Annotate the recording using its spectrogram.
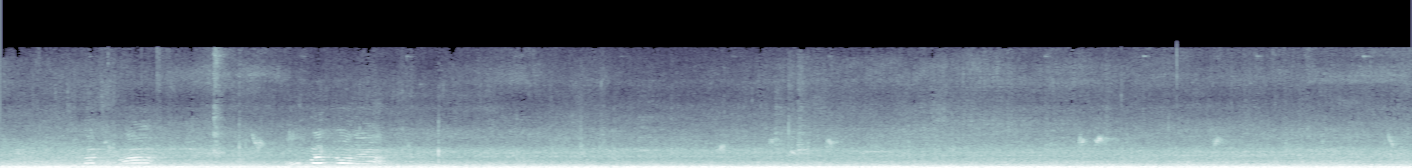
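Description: Small harbour ferry's diesel engine running with a steady low drone close by, while a voice shouts in two short bursts in the first few seconds.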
